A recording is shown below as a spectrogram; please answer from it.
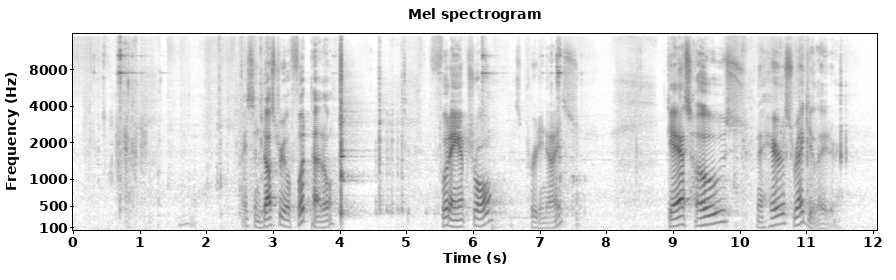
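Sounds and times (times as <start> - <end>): cable handling clicks and rustles: 0.2 - 3.2, 9.7 - 11.8.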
